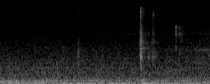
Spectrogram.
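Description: A few soft computer-keyboard key clicks in the second half, over a low steady room hum.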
